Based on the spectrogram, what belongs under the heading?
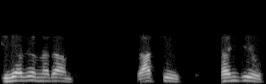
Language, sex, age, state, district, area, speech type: Bengali, male, 45-60, West Bengal, Darjeeling, rural, conversation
